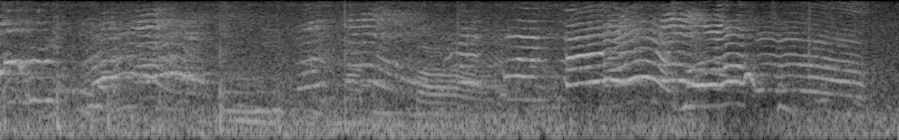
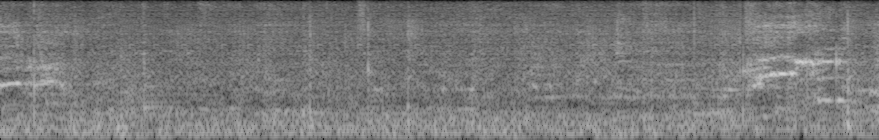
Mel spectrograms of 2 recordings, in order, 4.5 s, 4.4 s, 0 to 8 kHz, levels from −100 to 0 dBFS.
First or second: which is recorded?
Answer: first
